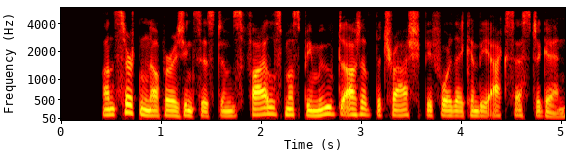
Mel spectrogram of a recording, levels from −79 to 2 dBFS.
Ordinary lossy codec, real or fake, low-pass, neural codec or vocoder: none; fake; 5.4 kHz; codec, 16 kHz, 4 kbps, X-Codec, WavLM features, trained on Multilingual LibriSpeech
